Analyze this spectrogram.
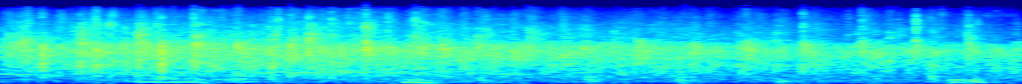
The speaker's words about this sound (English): They've been great, haven't they? Give them a clap.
